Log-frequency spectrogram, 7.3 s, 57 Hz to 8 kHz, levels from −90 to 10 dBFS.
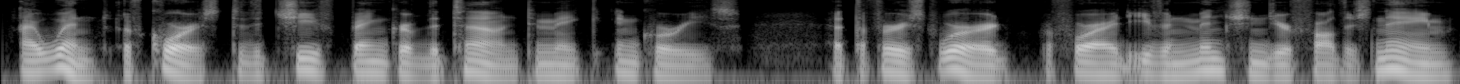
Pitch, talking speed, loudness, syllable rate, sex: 95 Hz, 215 wpm, -20 LUFS, 5.5 syllables/s, male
